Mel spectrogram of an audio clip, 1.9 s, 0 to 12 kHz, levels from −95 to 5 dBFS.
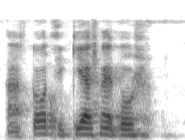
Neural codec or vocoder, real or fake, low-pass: codec, 16 kHz, 2 kbps, FreqCodec, larger model; fake; 7.2 kHz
